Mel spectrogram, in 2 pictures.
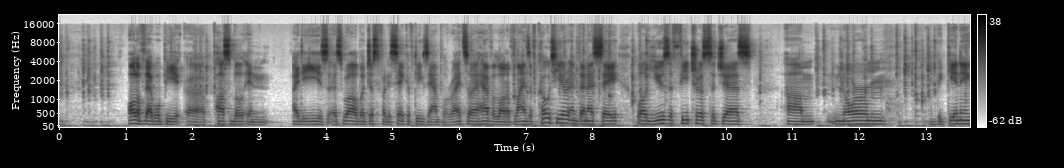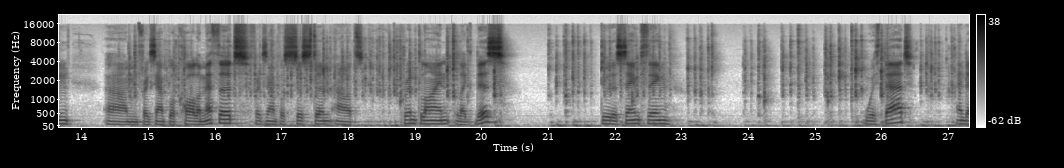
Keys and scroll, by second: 0.0-2.2 typing, 6.1-8.5 typing, 14.5 BackSpace, 16.0 BackSpace, 20.0 Return, 22.1 shift+;, 25.0 BackSpace, 25.8 Return.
